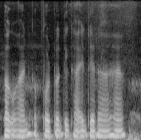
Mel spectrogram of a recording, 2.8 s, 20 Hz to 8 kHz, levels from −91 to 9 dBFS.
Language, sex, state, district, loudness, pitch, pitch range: Hindi, male, Bihar, Patna, -17 LUFS, 115 Hz, 115-125 Hz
